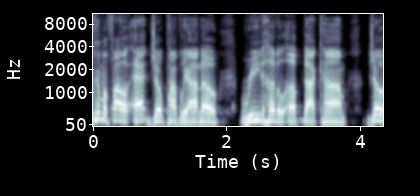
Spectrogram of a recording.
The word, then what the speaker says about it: Pompliano: I noticed you didn't even try to pronounce the last I'm not going to try it. Pompliano.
